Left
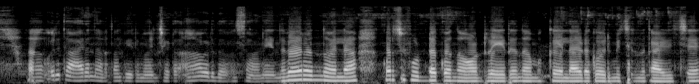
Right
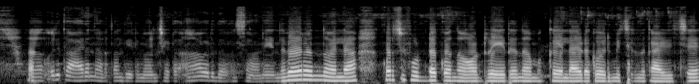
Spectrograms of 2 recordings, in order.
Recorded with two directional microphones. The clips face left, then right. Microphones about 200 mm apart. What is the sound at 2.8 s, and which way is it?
Speech, 50° right (ahead or behind).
